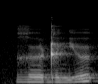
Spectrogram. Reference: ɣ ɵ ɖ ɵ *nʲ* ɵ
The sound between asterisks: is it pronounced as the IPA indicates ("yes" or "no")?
yes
